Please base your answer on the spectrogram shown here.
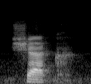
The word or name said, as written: check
